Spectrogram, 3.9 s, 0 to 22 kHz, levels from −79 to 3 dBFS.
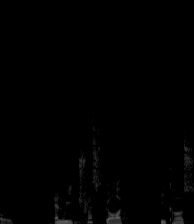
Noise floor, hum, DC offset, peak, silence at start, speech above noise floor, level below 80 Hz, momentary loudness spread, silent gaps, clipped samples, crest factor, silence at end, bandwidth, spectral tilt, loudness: under -90 dBFS; none; under 0.1%; -38 dBFS; 0 s; over 34 dB; under -90 dBFS; 10 LU; none; under 0.1%; 20 dB; 0 s; 15.5 kHz; -4.5 dB/octave; -56 LUFS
